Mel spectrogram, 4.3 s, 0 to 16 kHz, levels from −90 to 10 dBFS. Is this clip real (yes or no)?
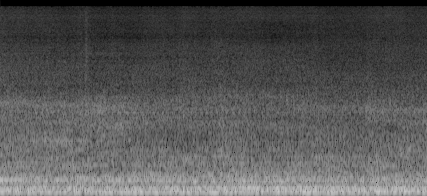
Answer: no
